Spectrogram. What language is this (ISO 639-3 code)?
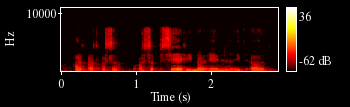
dan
